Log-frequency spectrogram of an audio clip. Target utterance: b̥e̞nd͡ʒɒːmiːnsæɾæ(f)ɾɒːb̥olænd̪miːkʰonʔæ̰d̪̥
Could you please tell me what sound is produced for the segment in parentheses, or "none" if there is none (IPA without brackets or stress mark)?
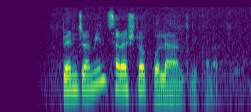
ʃ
